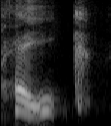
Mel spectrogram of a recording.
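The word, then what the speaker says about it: paik: P A I K, pronounced pake, is a Scots and Northern England term for to thump or whack something.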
